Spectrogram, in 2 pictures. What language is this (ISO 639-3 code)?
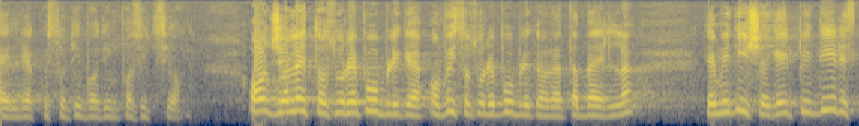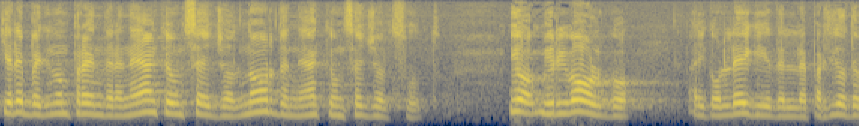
ita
